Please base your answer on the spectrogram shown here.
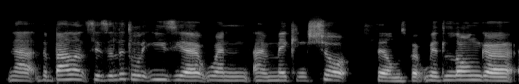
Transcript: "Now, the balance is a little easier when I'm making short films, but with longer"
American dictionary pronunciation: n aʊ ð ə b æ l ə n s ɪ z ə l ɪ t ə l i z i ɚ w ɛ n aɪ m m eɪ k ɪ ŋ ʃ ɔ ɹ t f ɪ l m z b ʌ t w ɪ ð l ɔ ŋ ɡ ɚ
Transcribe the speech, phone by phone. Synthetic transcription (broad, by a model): n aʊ ð ə b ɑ l ə n s ɪ z ə l ɪ t l i z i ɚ w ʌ n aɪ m m eɪ k ɪ ŋ ʃ ɔ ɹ t f ɪ l m z b ʌ t w ɪ ð l ɔ ŋ ɡ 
